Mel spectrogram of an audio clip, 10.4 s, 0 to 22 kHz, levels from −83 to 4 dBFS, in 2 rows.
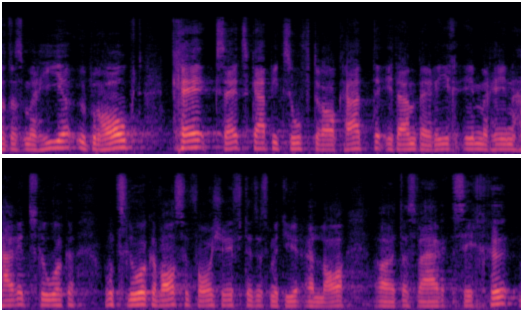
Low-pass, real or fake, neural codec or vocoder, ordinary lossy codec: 14.4 kHz; real; none; AAC, 48 kbps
